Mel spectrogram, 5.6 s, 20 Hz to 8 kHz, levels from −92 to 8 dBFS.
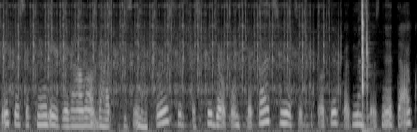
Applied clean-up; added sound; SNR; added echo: none; Mechanisms; 7 dB; none.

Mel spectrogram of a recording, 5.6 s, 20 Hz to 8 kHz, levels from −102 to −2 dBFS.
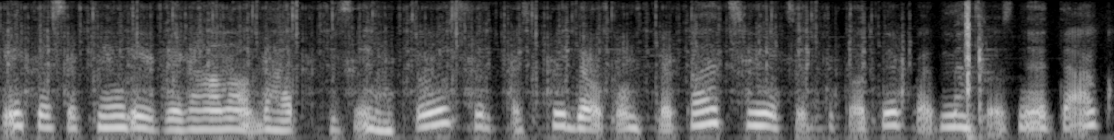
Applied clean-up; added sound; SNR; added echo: neural mask model RNNoise.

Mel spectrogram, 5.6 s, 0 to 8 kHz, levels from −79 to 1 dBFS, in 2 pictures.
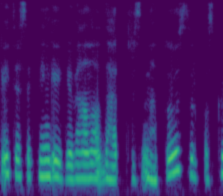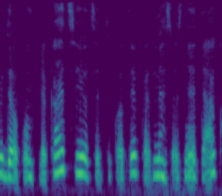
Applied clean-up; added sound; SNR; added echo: none; none; none; none.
